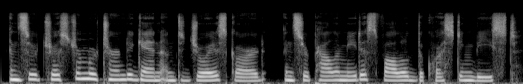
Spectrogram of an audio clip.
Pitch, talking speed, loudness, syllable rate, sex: 200 Hz, 170 wpm, -16 LUFS, 5.3 syllables/s, female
